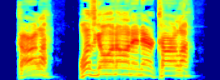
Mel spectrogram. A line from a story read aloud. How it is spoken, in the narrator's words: a man's voice roar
